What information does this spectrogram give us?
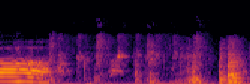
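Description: A donkey in a radio drama lets out a drawn-out harmonic cry that sinks slightly in pitch, followed by a run of rougher, breathy bursts.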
